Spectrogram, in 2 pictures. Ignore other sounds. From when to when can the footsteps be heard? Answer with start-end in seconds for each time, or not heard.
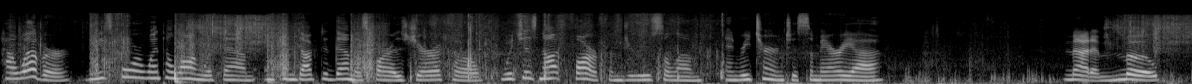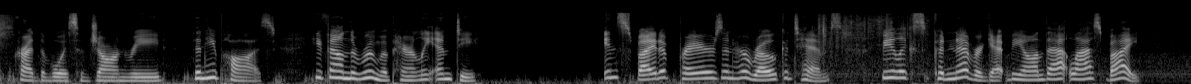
0.1-10.4.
